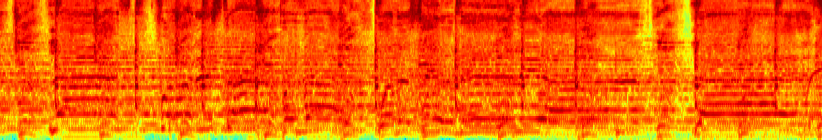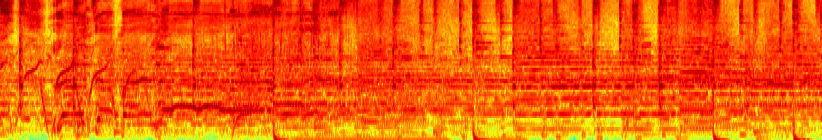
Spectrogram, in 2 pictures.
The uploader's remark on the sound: Live from ORKZ-Bar!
